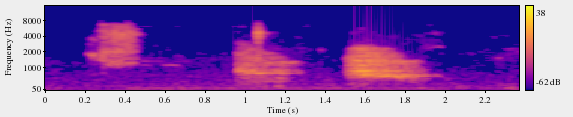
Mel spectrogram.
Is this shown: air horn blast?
no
